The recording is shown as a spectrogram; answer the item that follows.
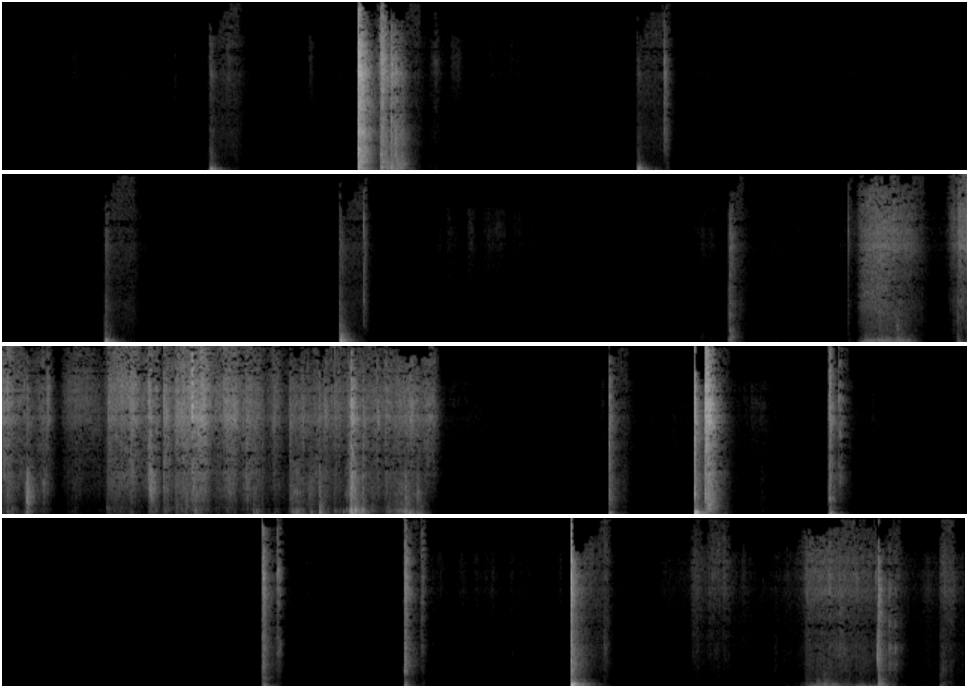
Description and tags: Objects Falls Table
Many sounds of objects falling in a table. Open a drawer and looking for papers. Binaural sensation. If you like it or it helps you in some ways, please give me stars :)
